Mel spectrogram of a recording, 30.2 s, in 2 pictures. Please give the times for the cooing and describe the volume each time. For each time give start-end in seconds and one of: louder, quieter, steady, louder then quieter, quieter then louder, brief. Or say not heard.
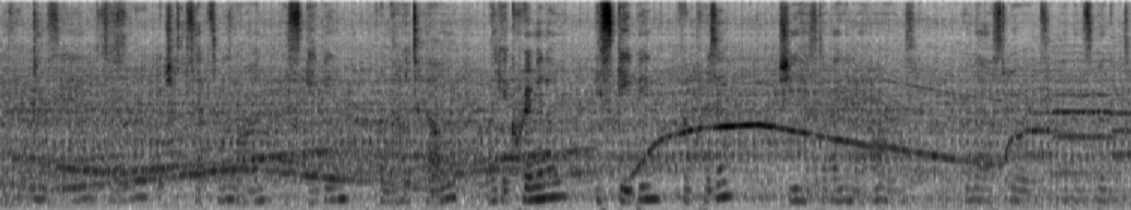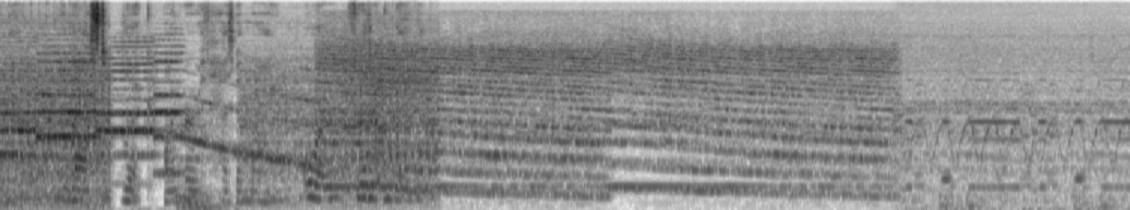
not heard.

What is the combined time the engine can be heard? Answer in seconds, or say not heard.
19 s.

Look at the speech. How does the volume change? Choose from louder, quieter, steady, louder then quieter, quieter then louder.
louder then quieter.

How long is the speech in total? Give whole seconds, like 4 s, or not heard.
21 s.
